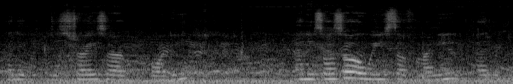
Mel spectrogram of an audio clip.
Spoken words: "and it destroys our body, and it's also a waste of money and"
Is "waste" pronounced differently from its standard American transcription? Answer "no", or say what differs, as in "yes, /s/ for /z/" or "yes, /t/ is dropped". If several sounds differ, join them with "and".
no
